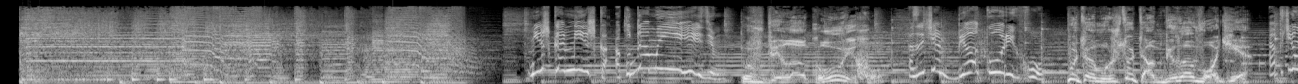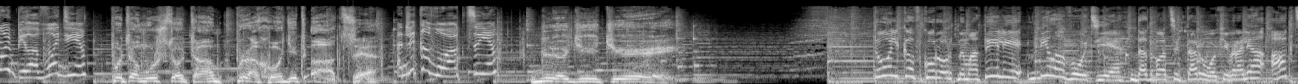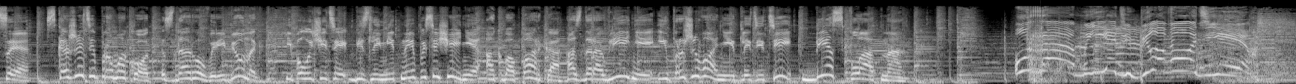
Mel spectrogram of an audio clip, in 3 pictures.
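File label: girl 9 years old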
